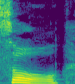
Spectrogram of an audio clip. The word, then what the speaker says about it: Seoul: It's spelled a little differently, but it's still Seoul. It's pronounced Seoul.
